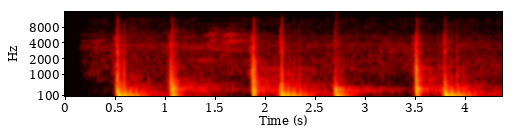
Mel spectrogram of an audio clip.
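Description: Seven deep, low drum hits from the accompanying music track, in loose uneven pairs, each ringing out briefly before the next, the first about half a second in.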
